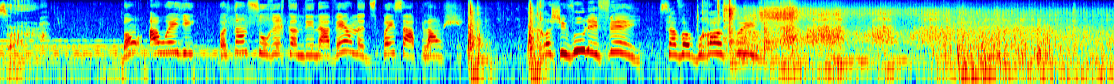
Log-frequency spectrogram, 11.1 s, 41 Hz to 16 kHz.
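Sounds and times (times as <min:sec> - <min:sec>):
speech: 0:00.0 - 0:08.0
moving truck engine roaring on a wet road: 0:07.2 - 0:11.1.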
